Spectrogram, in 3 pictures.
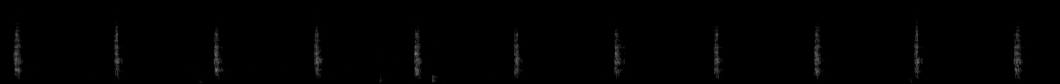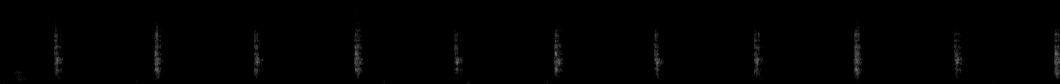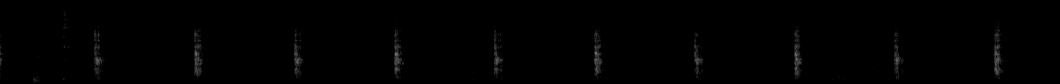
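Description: A clock ticking steadily, about one tick a second, over near silence.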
